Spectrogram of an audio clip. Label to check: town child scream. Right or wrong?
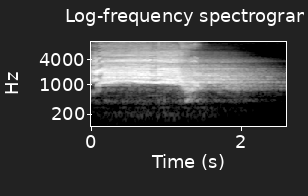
Right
